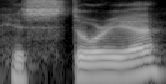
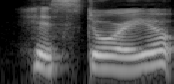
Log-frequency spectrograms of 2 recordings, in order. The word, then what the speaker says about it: Historia: Let us know in the comments, do you say Historia or Historia? Because if you're pronouncing it the Spanish way, you don't pronounce the H, and that's what I always say in my head when I'm looking at the title.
